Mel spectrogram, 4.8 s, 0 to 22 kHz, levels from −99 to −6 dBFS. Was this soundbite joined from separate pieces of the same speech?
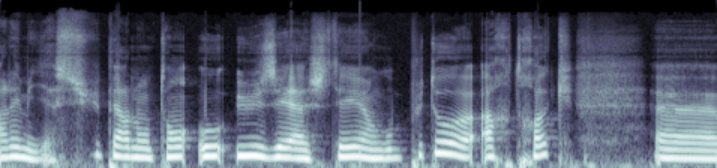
no; 0 cuts

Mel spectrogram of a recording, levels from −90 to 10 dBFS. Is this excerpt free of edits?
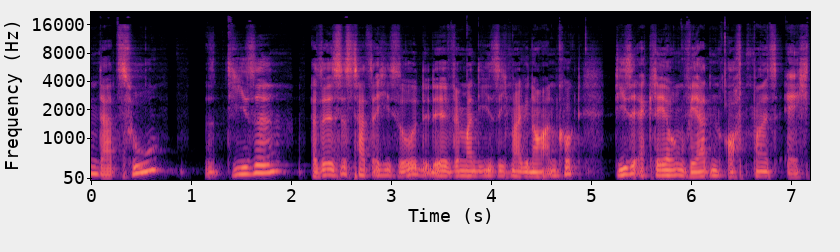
yes; 0 cuts

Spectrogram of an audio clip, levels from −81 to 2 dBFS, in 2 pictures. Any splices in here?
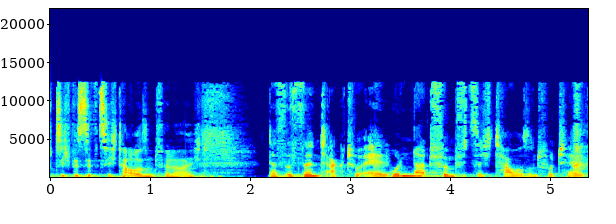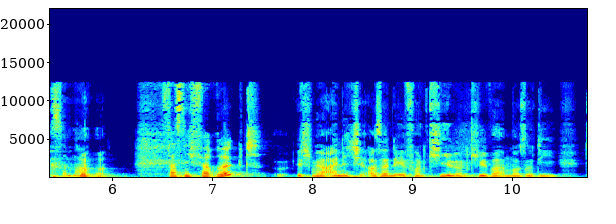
yes; 3 cuts; at 2.7 s, 3.4 s, 8.0 s

